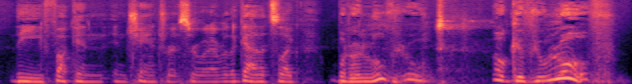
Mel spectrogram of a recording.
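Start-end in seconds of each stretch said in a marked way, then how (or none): 3.3-6.2 stupid-sounding, simple, dim-witted ogre voice. Describing a guy in a story, doing a stupid-sounding impression of him. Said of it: "He sounds stupid when you do an impersonation of him".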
